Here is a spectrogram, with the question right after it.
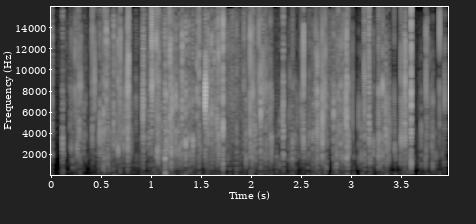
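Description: A small, flat, clear-plastic snack packet with a printed label and snacks inside is held in both hands and crinkled and squeezed with the fingertips. The result is a steady stream of bright, crisp crackles and crunches with almost no low end, each snap dying away instantly.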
